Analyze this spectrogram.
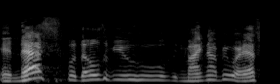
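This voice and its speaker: Raised and projected, a man's high voice sounds bright and sharp, with lively intonation. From US South, eastern North Carolina. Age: 60s. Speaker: pastor. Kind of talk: sermon. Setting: church.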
